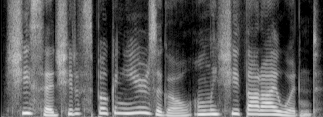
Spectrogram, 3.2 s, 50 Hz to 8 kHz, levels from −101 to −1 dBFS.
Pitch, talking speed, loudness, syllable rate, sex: 265 Hz, 225 wpm, -18 LUFS, 4.8 syllables/s, female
